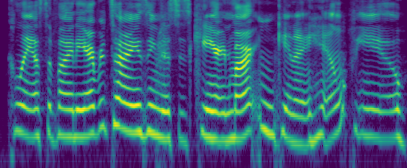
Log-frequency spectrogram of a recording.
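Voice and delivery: put-on Rochester accent. Retelling how an older coworker answered her phone line: imitating Karen Martin's Rochester accent. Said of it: "the quintessential Rochester accent".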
